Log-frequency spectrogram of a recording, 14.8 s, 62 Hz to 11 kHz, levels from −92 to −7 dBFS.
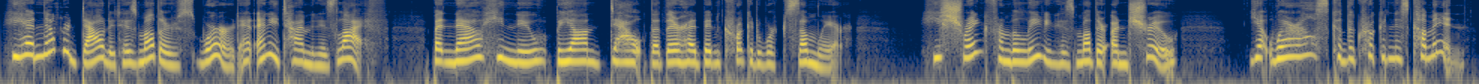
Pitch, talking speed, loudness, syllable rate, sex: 265 Hz, 165 wpm, -18 LUFS, 4.7 syllables/s, female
